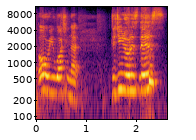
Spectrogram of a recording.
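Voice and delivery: eager question. Retold or imitated. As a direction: ask like you just spotted something. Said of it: "he's like".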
